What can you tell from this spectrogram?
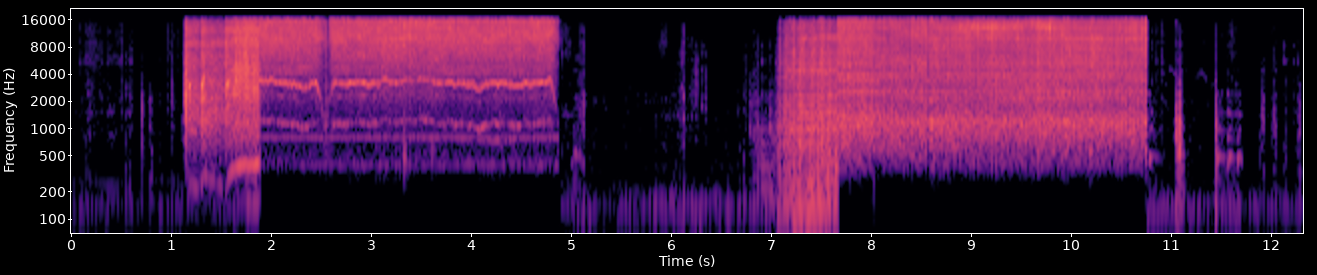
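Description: Electric angle grinder running in two bursts, each starting and stopping abruptly. From about a second in, for some four seconds, it gives a steady high whine that wavers slightly. From about seven seconds to nearly eleven it gives a rougher grinding rush, as when it works against wood.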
